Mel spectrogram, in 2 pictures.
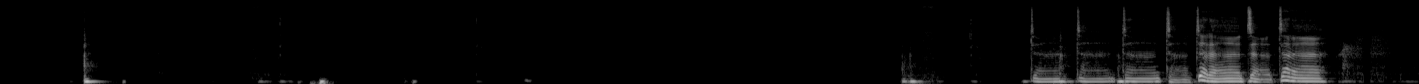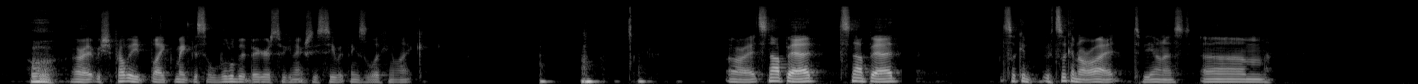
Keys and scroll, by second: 0.3 x, 1.4 KP_0, 3.2 shift+d, 3.9 x, 5.0 g, 5.4 y, 6.5 x.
